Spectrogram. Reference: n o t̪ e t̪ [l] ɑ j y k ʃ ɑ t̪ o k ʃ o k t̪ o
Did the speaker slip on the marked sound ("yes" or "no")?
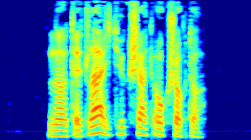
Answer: no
